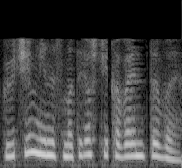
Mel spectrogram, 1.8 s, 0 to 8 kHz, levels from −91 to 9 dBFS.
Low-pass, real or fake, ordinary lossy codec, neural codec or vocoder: 7.2 kHz; fake; AAC, 16 kbps; codec, 16 kHz in and 24 kHz out, 0.6 kbps, FocalCodec, streaming, 4096 codes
